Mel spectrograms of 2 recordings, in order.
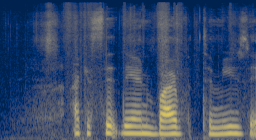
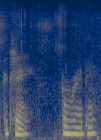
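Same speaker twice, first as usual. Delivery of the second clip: soft, teary, pulling together; real tears fading, softly; composing herself; 16 dB quieter, much faster than usual. Real, not acted. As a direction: recover from crying, quietly. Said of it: "give me a minute".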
